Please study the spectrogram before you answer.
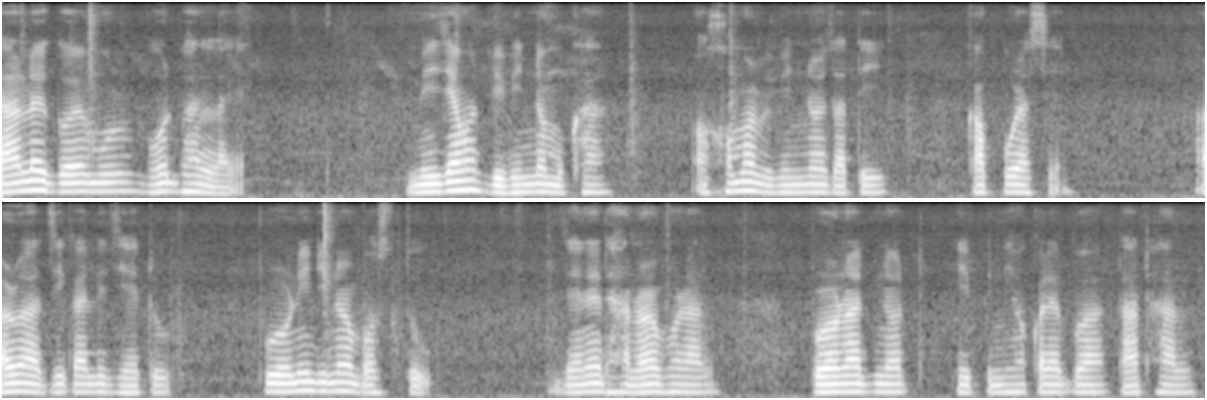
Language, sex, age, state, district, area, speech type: Assamese, male, 18-30, Assam, Jorhat, urban, spontaneous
